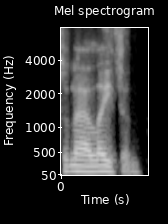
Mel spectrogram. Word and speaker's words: Sanaa Lathan: can never figure out how the fuck to pronounce her name. It's Sanaa Lathan.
